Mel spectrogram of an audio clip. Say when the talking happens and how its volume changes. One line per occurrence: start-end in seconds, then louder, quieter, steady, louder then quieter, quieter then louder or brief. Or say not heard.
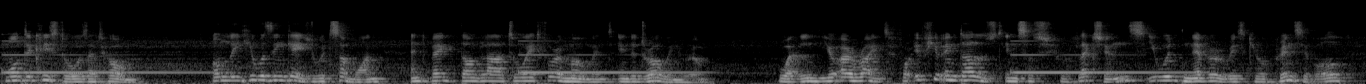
0.0-13.4 steady.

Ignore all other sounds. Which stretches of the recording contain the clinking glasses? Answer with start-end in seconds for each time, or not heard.
0.0-2.2, 5.2-7.2, 10.1-12.1.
